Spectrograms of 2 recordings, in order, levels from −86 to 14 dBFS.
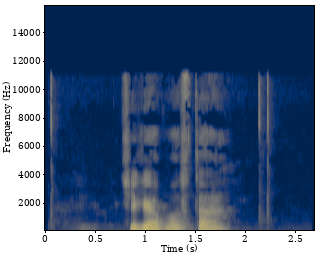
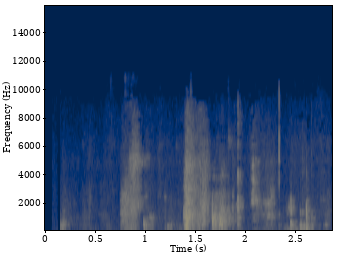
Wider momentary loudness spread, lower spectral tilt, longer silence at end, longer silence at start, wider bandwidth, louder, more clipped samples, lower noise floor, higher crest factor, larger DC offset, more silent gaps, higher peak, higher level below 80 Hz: first, 23 LU vs 19 LU; first, -5.5 dB/octave vs -2.5 dB/octave; first, 0.85 s vs 0 s; first, 0.8 s vs 0.15 s; about the same, 11.5 kHz vs 11.5 kHz; first, -20 LUFS vs -33 LUFS; neither; second, -53 dBFS vs -57 dBFS; about the same, 22 dB vs 24 dB; neither; neither; first, 0 dBFS vs -12 dBFS; first, -58 dBFS vs -68 dBFS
